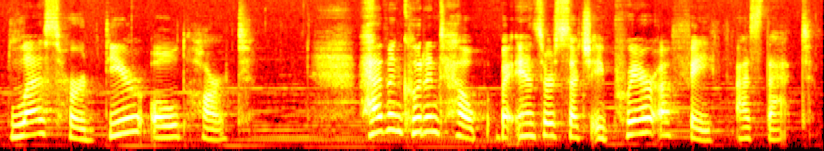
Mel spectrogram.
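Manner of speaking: usual speaking voice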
